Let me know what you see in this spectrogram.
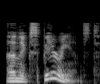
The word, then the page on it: unexperienced: British English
